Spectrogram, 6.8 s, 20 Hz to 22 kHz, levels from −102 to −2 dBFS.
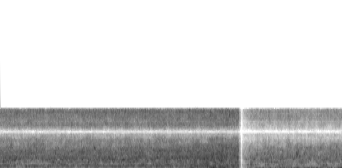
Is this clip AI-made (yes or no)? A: yes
